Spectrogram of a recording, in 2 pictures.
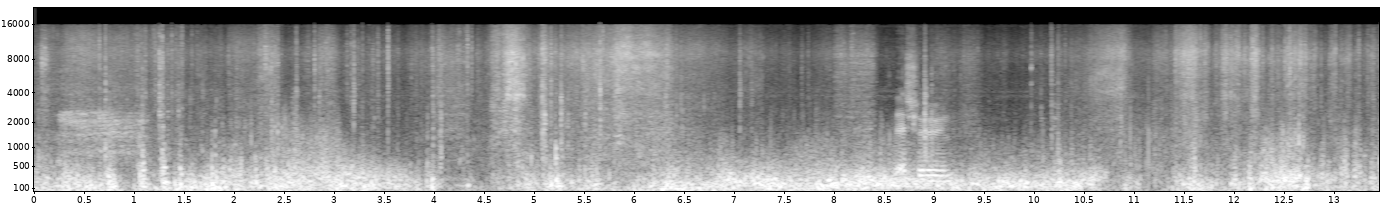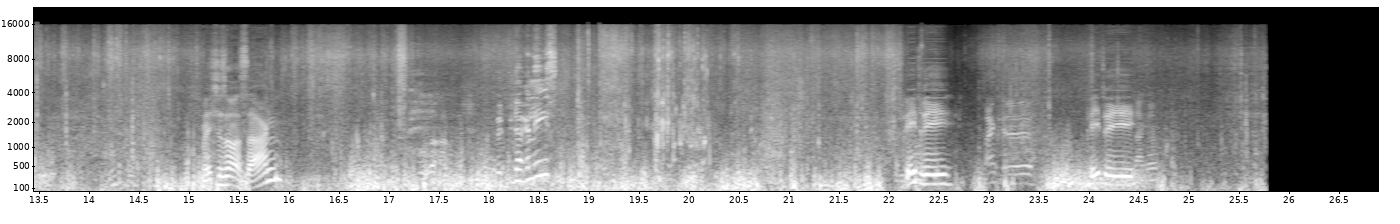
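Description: Small waves lap against an inflatable boat.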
